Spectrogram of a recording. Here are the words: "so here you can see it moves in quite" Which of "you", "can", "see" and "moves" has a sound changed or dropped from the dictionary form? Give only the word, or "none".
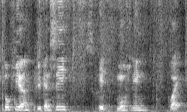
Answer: moves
